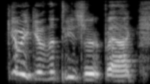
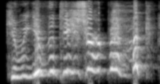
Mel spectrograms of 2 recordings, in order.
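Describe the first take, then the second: First: Said in the usual way. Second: High, loud, laughing through the question. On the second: Real, not acted. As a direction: laugh while asking it. Joking plea to Vern.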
